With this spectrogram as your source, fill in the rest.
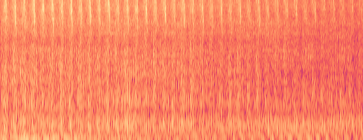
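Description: A helicopter's rotor thumps in a fast, steady beat, loud and close, with a broad engine roar underneath throughout.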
